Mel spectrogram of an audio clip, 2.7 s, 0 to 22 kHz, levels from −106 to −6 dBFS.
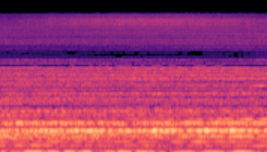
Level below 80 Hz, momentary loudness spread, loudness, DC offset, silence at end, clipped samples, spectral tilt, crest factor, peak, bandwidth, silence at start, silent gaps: -48 dBFS; 3 LU; -24 LUFS; under 0.1%; 0 s; under 0.1%; -4 dB/octave; 12 dB; -10 dBFS; 15 kHz; 0 s; none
